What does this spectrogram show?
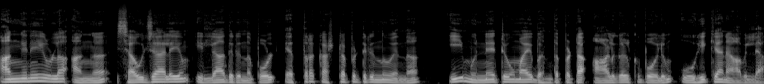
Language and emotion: Malayalam, neutral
